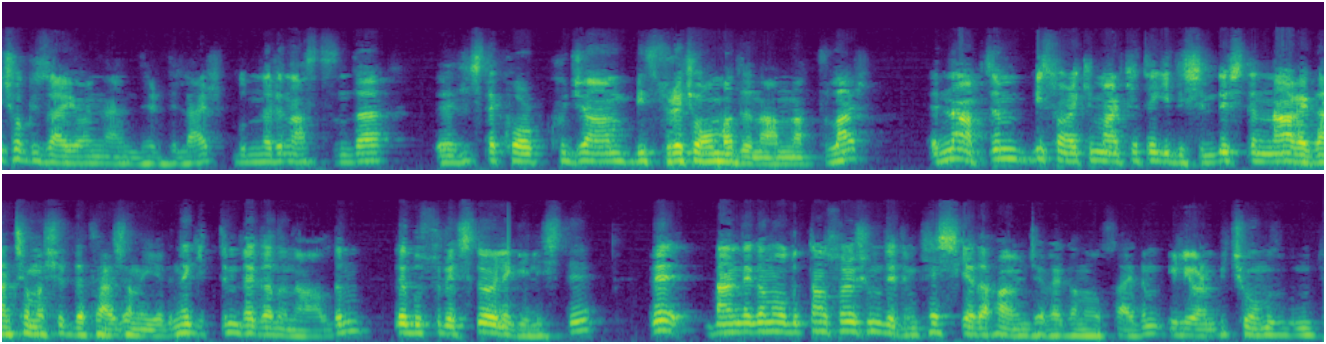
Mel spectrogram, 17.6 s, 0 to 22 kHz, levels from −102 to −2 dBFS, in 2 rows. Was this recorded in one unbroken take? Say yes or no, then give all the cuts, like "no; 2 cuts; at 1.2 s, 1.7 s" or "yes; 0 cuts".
yes; 0 cuts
